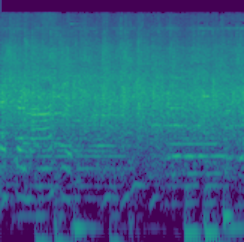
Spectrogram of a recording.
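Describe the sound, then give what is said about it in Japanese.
A studio audience applauds to welcome guests onto the stage, with a sustained wash of clapping running beneath continuous speech. “皆様どうぞ大きな拍手でお迎えください”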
